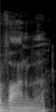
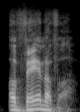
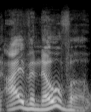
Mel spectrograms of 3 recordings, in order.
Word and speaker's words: Ivanova: okay I think it's the fact that he pronounces her name avanova avanova that's the that's the worst that people want to get on us for saying Ivanova way back then you know like yeah she's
